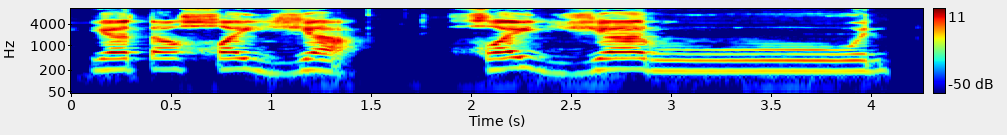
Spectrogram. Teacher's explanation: वफ़ाकिहतिम मिम्मा यतख़य्यरून, यतख़य्यरून। ख़्वा को मोटा करें, यह हरूफ़ मुस्तअलिया में से है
